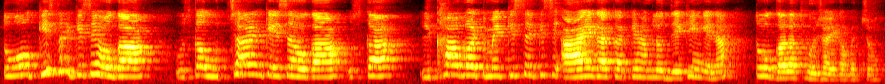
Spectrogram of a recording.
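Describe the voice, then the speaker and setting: A woman teacher explaining a writing lesson to children, repeating and stretching out example words slowly. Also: sits high, bright, forceful tone, reverberant. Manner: repetitive, drawn-out word demonstrations, addresses children often.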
